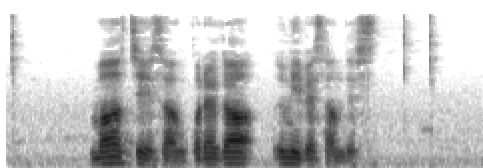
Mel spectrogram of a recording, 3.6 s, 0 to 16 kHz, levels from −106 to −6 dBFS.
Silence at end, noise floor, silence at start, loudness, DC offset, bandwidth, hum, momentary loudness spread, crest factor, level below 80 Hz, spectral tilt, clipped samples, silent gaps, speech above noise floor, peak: 0.85 s; -64 dBFS; 0.65 s; -23 LUFS; under 0.1%; 11.5 kHz; none; 15 LU; 22 dB; -62 dBFS; -6.5 dB/octave; under 0.1%; none; 41 dB; -4 dBFS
